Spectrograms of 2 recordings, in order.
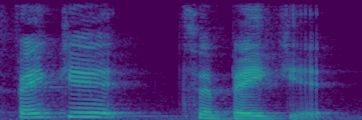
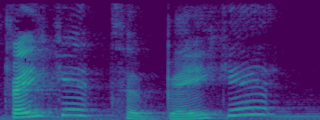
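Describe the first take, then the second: First: It is said as a plain statement, falling. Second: It is said as a question, rising.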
